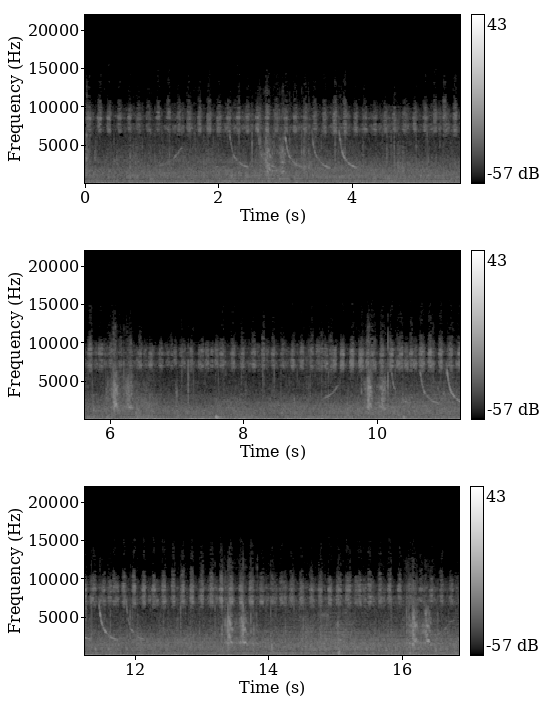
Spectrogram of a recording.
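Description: A fishing reel whirs as its handle is cranked.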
